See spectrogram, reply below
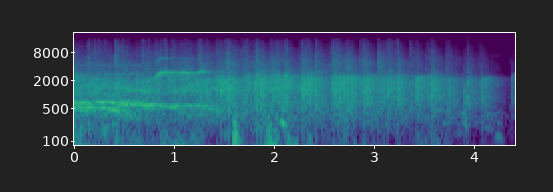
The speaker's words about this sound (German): das gibt doch diese Applausometer, ne? also der, das war, war, war bis zum Anschlag.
